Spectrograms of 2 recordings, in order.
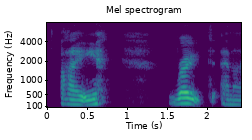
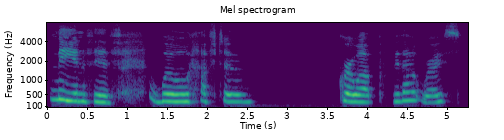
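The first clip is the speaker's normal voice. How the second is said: higher-pitched, halting, understated grief; grieving; 5 semitones higher than usual. Acted. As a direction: hold back grief at a friend's funeral. Eulogy for dead friend, grief rising.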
